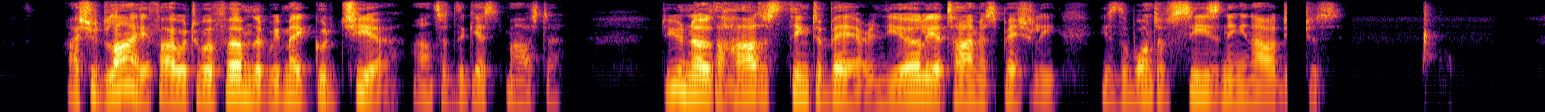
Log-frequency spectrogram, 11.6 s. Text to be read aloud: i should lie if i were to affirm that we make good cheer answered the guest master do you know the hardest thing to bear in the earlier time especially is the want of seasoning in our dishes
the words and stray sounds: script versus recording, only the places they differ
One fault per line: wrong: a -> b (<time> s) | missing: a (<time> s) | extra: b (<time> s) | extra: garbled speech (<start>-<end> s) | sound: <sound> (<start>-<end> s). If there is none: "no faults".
sound: dropout (9.7-9.8 s)
sound: whoosh (10.7-11.0 s)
